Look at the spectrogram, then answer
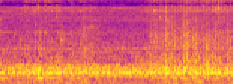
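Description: A hand mixer creams butter and sugar for chocolate chip cookies with a steady, even motor whir, continuous and fairly close, with no talk.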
